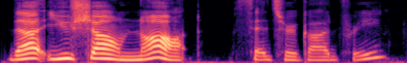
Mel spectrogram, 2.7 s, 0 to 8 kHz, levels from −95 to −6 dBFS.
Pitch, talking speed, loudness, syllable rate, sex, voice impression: 195 Hz, 155 wpm, -16 LUFS, 3.5 syllables/s, female, slightly masculine, adult-like, slightly powerful, intellectual, slightly calm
